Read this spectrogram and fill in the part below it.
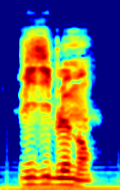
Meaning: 1. visibly 2. apparently
- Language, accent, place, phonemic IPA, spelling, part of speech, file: French, France, Lyon, /vi.zi.blə.mɑ̃/, visiblement, adverb, LL-Q150 (fra)-visiblement.wav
